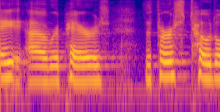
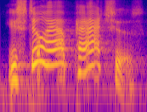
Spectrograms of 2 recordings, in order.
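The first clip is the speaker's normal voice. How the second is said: high slow nudge; 12 semitones higher, much slower than usual. Retold or imitated. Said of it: "And I thought".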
